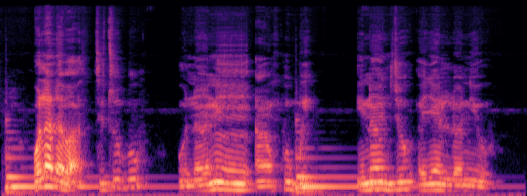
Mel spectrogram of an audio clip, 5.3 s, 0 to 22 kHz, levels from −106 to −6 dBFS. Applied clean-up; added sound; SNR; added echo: none; Bowed string instrument; 7 dB; none.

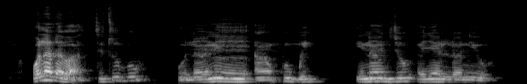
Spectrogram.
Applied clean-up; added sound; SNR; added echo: none; none; none; none.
